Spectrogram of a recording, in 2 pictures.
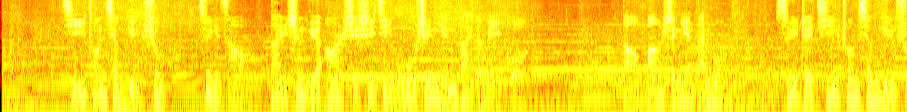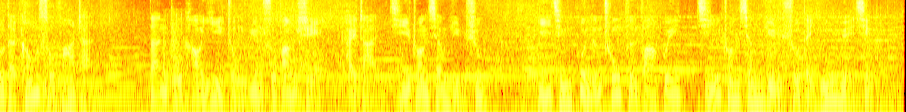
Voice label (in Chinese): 叙述式国企; 中集集团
